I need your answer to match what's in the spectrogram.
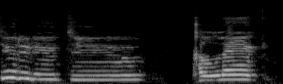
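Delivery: drawn-out do-do-do lock sound. Acting out pretending to lock a door: imitating own lock sound. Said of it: "That was me locking the door".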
